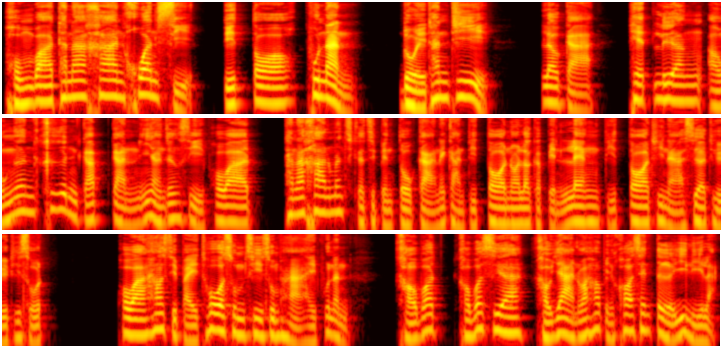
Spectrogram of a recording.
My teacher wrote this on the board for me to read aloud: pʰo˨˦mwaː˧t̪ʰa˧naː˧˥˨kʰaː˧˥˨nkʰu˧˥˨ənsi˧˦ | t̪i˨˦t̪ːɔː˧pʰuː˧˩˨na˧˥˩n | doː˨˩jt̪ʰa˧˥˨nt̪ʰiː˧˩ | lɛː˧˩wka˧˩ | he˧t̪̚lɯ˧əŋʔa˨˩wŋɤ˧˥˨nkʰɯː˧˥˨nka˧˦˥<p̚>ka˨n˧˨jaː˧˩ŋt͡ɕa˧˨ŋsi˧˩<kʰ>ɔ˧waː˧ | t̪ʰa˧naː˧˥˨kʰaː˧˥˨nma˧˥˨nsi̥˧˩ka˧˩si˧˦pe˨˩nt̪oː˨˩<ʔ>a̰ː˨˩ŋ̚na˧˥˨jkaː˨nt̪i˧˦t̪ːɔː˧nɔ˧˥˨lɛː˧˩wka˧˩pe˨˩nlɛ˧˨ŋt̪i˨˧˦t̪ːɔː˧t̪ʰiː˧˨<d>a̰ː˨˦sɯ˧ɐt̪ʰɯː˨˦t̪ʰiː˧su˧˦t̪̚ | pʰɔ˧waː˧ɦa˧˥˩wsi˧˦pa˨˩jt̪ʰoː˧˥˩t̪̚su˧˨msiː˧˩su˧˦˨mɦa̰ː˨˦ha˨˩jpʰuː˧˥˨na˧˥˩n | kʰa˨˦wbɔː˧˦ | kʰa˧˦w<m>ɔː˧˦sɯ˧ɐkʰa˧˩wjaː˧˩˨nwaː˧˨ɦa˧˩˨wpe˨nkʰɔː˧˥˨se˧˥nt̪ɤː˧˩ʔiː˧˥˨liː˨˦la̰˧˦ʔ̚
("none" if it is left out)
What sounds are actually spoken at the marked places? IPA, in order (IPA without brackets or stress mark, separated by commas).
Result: p̚, pʰ, k, n, b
